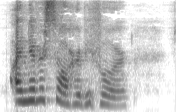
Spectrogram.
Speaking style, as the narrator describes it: cried, then stopped abruptly

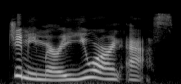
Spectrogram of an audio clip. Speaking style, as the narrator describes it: said Aunt Ruth angrily

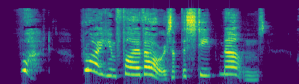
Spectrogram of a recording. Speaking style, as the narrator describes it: cried Miss Cummins

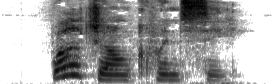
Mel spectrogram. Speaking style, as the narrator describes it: said sharply

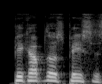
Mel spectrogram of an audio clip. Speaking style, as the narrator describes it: he said sharply

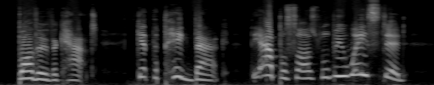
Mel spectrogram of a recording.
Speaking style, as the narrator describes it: shrieked the cook

